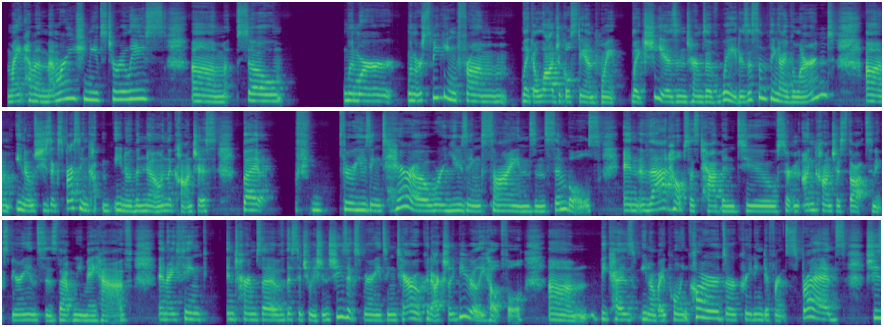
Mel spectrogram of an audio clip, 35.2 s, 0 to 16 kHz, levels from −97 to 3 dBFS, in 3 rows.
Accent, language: American, English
